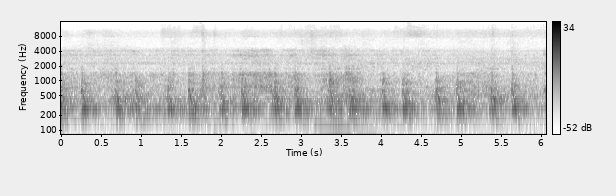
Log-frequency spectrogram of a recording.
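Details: Regular heart sounds around 90 a minute, the second heart sound heard as two close parts varying with inspiration; physiological split second heart sound.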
